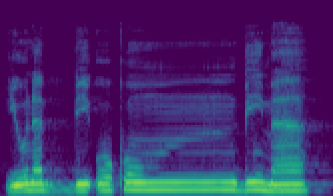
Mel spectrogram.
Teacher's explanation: نخفي الميم بالباء ولا نجافي بين الشفتين عند نطقها ولا نضغط عليهما · Term: الإخفاء الشفوي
